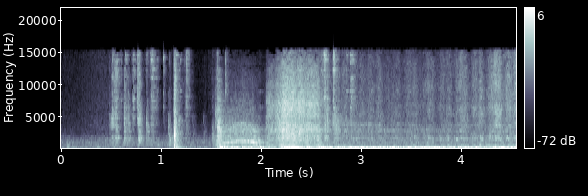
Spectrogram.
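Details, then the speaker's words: 1971 Chevrolet K10 4x4 short bed, 402 big-block V8, 700R4 automatic converted from four-speed: brief cranking, then catches at once and settles into a steady, even rumble, slight exhaust note; normal start and idle. "starts right up idles like it good sounds [Music] good"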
